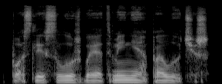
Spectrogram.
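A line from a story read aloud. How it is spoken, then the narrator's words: Hissing. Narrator (Russian): Гришка прошипел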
